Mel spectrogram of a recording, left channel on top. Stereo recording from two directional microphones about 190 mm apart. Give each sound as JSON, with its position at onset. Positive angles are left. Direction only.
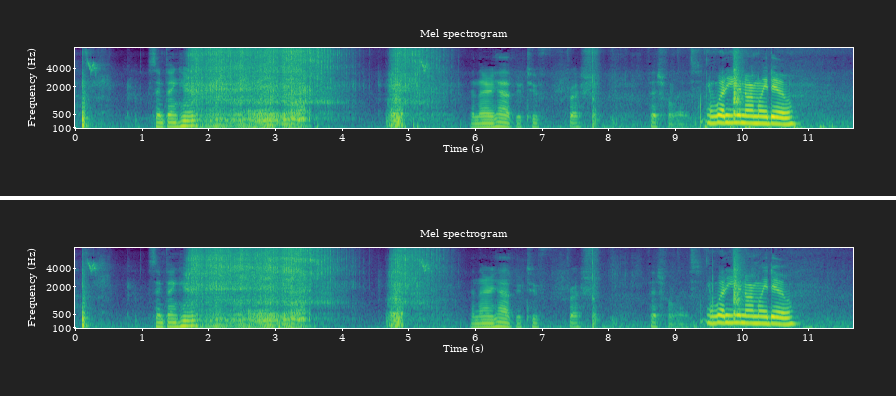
{"t": 1.2, "sound": "speech", "side_deg": -15}
{"t": 1.7, "sound": "a sound", "side_deg": 0}
{"t": 5.9, "sound": "speech", "side_deg": -25}
{"t": 7.4, "sound": "speech", "side_deg": -10}
{"t": 9.6, "sound": "speech", "side_deg": 0}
